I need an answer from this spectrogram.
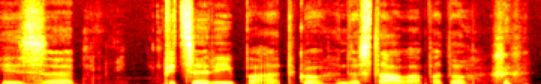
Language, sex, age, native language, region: Slovenian, male, 30-49, Slovenian, Primorsko-notranjska region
